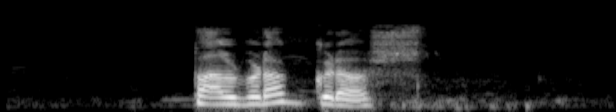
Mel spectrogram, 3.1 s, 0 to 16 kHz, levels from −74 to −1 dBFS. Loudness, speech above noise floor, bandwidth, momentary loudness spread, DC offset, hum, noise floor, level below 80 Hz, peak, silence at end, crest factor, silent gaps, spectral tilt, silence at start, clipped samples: -14 LUFS; 52 dB; 7.4 kHz; 18 LU; under 0.1%; none; -66 dBFS; -60 dBFS; 0 dBFS; 1 s; 18 dB; none; -6.5 dB/octave; 1 s; under 0.1%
